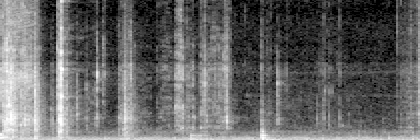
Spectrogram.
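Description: Rustling of torn cardboard and plastic blister packaging as small plastic toy pieces are taken out, with a sharp click about half a second in and a few lighter clicks and taps over the next two seconds.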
